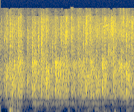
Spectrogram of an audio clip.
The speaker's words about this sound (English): Big round of applause for Miranda. Beautiful, beautiful film.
